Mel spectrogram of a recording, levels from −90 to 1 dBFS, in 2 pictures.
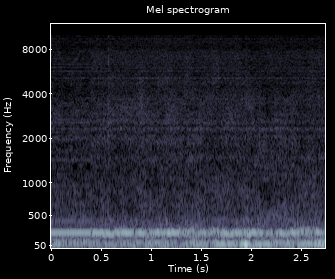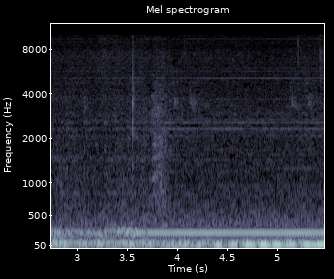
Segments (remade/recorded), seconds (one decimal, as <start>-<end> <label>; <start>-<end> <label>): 0.0-0.4 recorded; 0.4-3.7 remade; 3.7-5.5 recorded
